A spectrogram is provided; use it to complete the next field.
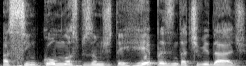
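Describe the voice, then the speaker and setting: A man with a Goiás accent at a fairly quick pace. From Brazil, Goiás. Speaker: professor. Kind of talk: podcast discussion.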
